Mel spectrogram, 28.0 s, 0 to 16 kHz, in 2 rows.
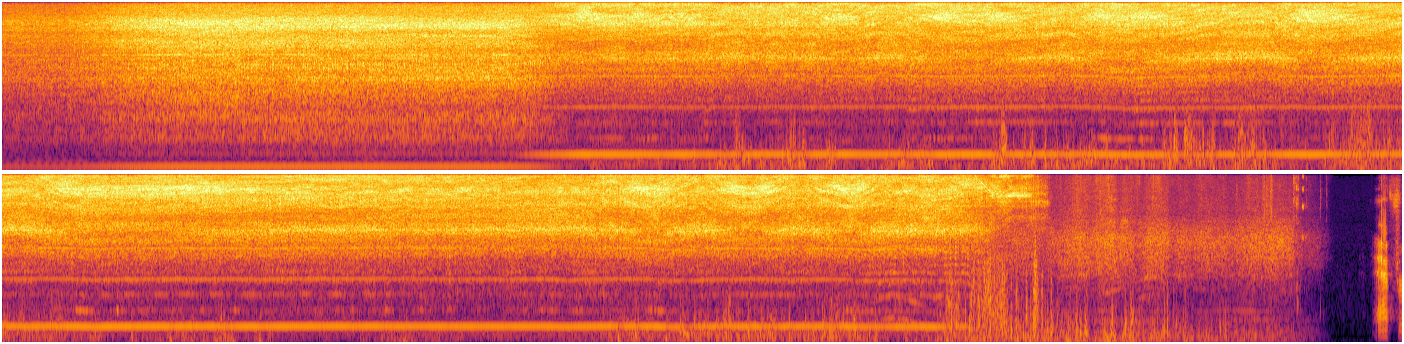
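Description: Random orbital sander running against a fibreglass boat hull, sanding the gel coat with a 2000-grit Abralon pad. A low hum for the first five seconds gives way to a steady whine that lasts until shortly before the end, then the sound breaks off.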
